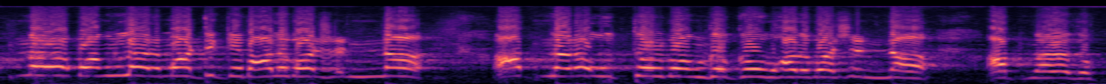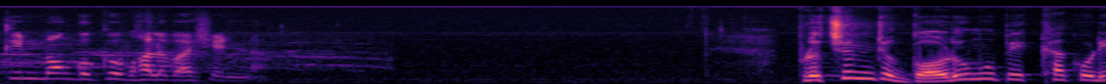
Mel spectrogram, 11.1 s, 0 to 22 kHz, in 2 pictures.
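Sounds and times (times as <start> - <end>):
woman speaking into microphone: 0.0 - 6.9
low background hush: 0.0 - 9.6.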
